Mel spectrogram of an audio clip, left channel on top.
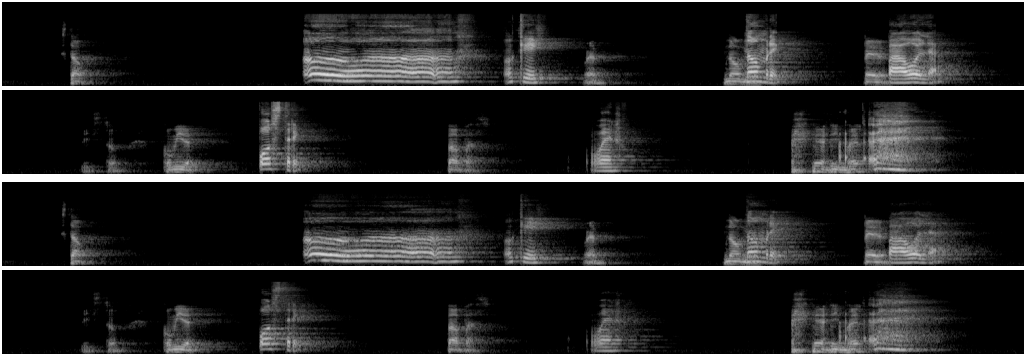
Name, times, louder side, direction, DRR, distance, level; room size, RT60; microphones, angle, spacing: voice 1, 3.0-4.8 5.0-5.4 7.4-7.8 8.9-9.4 12.8-13.2 16.1-16.4 18.9-19.7, left 5 dB, 55° left, 12 dB, 0.8 m, -19 dB
voice 2, 7.2-7.6 8.6-8.9 11.0-11.5 11.8-12.2 14.7-15.1 18.1-18.9, right 1 dB, 5° right, 10 dB, 0.6 m, -28 dB
12.0 x 10.5 x 8.3 m, 1.1 s
head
